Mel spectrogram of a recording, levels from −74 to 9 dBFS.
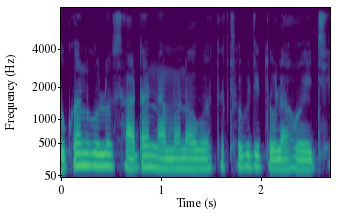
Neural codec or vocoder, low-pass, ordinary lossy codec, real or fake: none; 7.2 kHz; none; real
